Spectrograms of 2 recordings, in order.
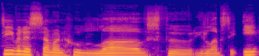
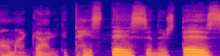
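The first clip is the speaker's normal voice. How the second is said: mock giddy excited voice. Describing a guy tasting food, imitating his giddy excitement. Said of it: "He's very giddy".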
